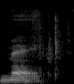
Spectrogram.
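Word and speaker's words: Mei: 40 and it was M e I may pronounced may 3 letters there's also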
